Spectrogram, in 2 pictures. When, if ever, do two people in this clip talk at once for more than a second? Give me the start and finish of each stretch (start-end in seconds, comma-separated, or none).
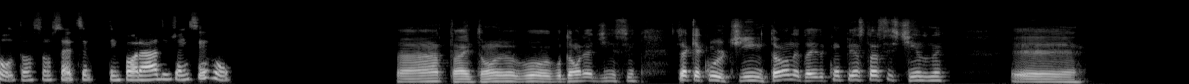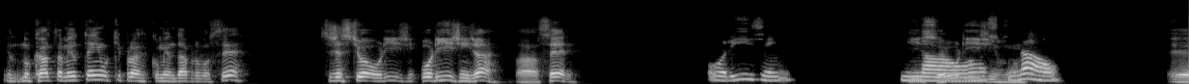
20.9-22.2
